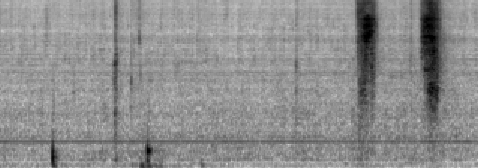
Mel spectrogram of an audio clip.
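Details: Sun Sun HBL hanging aquarium filter pump after fixing air-lock ("e khí") noise caused by an outlet flow set too high: a faint steady hum under drips and splashes, no rattle or gurgle; normal quiet running.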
